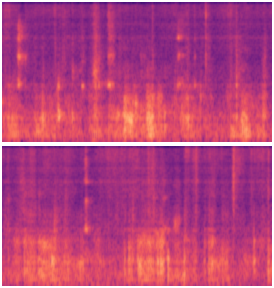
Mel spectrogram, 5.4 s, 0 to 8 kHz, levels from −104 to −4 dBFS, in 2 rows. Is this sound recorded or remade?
remade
